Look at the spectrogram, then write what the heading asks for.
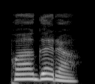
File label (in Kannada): "ಪಾಗರ", Kannada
